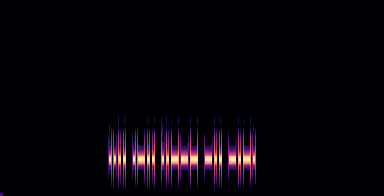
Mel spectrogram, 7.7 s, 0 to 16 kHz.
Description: Morse code, heard as a keyed tone, about 25 wpm, 700 Hz. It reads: HL2DC
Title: DXCC-100 Call Signs - 5 Characters - Repeated 2x - 25wpm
